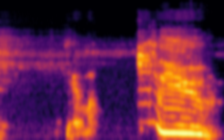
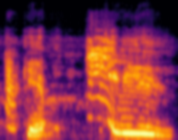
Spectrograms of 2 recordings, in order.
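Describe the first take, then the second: First: Whispered start, then a loud, high "believe you"; husband's catchphrase. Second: High, loud exasperated "I can't believe you"; a mock-indignant husband's stretched-out line; husband's catchphrase. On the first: Retold or imitated. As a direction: bursts out with mock disbelief. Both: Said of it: "That's how he said it".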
